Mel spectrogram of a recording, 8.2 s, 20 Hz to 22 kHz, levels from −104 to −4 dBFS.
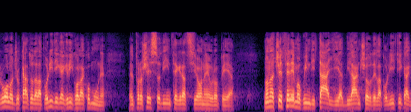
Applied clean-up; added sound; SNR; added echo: none; none; none; none.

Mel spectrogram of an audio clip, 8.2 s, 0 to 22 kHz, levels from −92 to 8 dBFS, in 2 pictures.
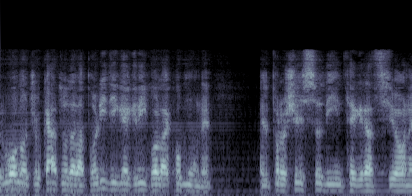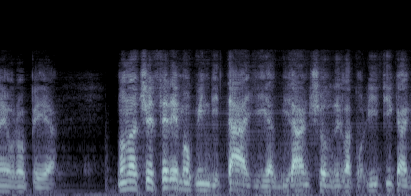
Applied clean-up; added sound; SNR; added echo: neural separator model SepFormer DNS4.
